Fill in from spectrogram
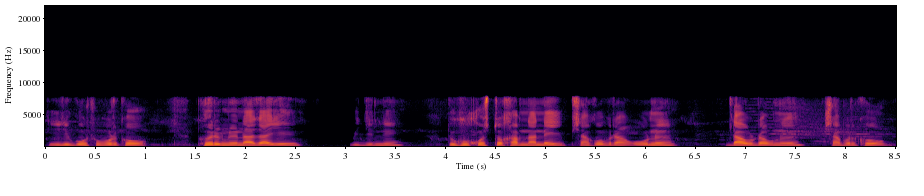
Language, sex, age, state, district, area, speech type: Bodo, male, 45-60, Assam, Udalguri, rural, spontaneous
